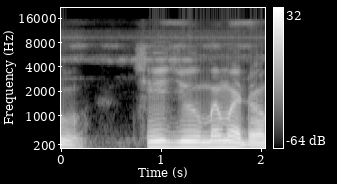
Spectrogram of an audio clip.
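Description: Man's voice narrating in a slow, drawn-out, sing-song delivery, breaking off briefly about a quarter of a second in and resuming just before the one-second mark.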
